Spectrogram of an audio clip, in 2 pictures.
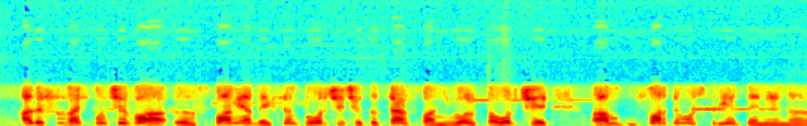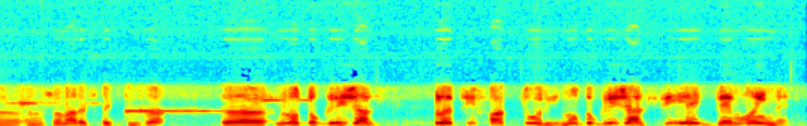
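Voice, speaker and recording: A moderate pace of speech over background music. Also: man. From Argeș, Romania. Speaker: caller who worked abroad in Spain. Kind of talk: casual call-in chat. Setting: phone call.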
